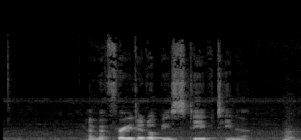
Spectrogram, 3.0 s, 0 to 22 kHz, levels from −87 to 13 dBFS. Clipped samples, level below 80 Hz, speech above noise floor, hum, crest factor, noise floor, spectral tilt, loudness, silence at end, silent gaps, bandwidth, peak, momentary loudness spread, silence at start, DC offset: under 0.1%; -52 dBFS; 32 dB; none; 20 dB; -56 dBFS; -6 dB/octave; -24 LUFS; 0.05 s; none; 16 kHz; -6 dBFS; 20 LU; 0.85 s; under 0.1%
